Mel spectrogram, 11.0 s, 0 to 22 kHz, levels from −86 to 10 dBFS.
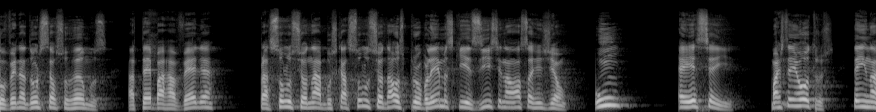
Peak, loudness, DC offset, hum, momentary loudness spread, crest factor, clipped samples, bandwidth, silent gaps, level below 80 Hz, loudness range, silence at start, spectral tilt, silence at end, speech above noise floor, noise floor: -6 dBFS; -23 LUFS; under 0.1%; none; 12 LU; 16 dB; under 0.1%; 15.5 kHz; none; -68 dBFS; 1 LU; 0 s; -4.5 dB/octave; 0 s; 54 dB; -76 dBFS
